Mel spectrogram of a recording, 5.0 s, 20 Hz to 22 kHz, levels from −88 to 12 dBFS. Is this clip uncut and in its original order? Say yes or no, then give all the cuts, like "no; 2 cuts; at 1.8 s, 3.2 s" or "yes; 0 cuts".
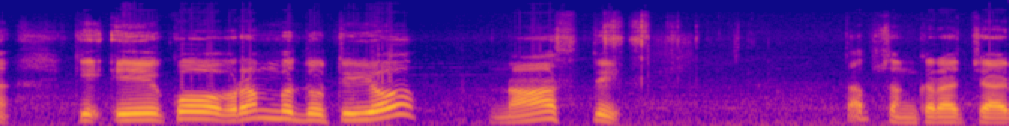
yes; 0 cuts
